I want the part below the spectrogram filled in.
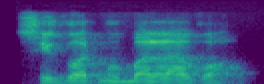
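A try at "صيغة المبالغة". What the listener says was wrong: sigha sighatul mubalaghah. Karena tak marbuto kan ketika disukun kan jadi ha kan. Sigha gitu ya. disukun jadi tak, nggak ada sigot gitu. sigot ya dilanjutin sighatul mubalaghah gitu. Sighatul mubalaghah. Sigha mubalaghah.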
